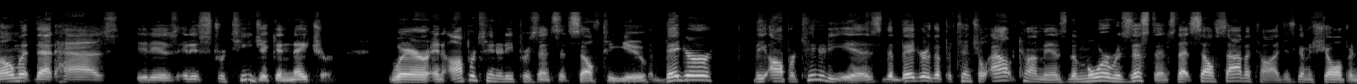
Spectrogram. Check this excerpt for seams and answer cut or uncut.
cut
